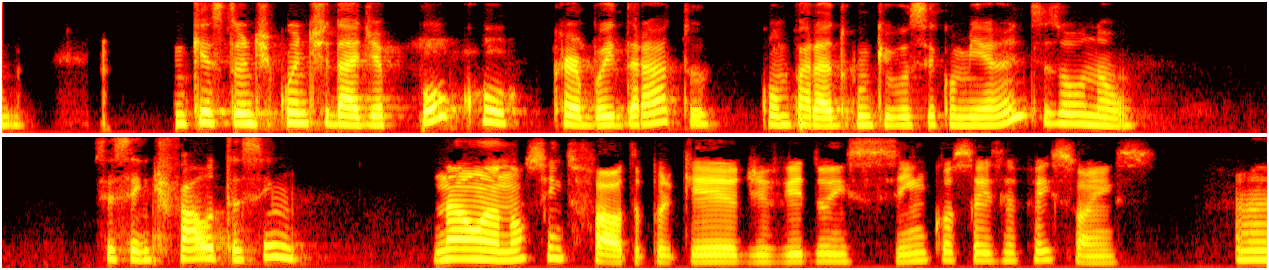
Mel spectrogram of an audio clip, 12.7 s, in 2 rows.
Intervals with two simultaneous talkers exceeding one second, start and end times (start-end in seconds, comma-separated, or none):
none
